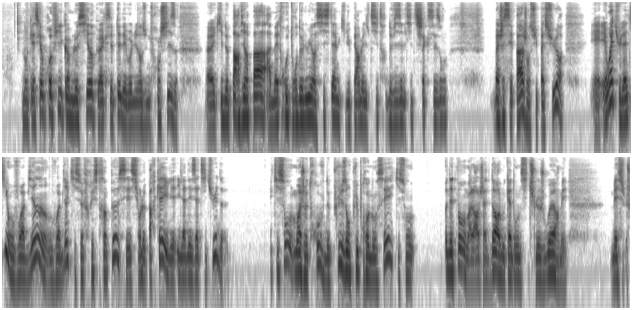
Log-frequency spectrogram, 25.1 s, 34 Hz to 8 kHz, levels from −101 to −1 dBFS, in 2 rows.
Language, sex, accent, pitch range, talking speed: French, male, French, 105-130 Hz, 210 wpm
